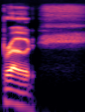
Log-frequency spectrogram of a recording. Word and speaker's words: Broad: Right, pronounced Broad.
